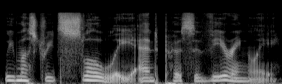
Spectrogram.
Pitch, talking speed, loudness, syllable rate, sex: 160 Hz, 125 wpm, -20 LUFS, 4.0 syllables/s, male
